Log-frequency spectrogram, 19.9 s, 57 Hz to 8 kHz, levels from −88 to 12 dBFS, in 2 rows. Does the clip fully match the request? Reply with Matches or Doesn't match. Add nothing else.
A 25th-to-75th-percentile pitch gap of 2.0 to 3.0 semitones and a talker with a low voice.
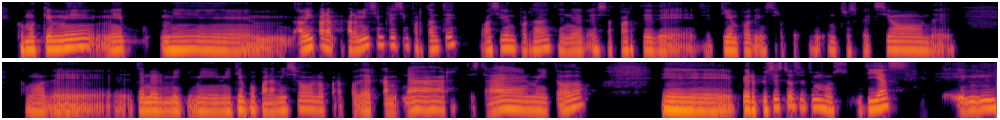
Matches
